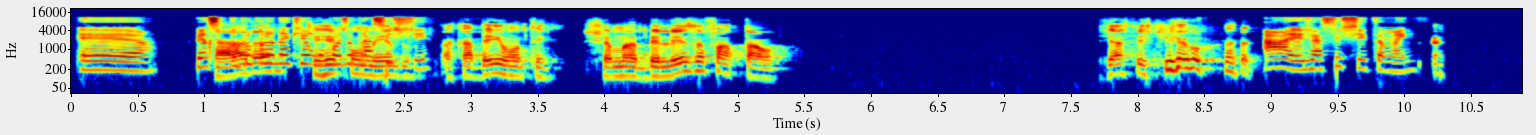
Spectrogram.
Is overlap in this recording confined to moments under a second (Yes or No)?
No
